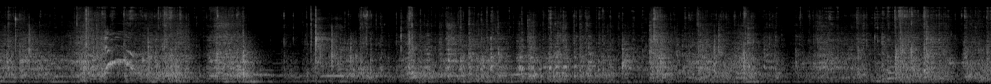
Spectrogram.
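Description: Rod hockey game in play: metal control rods sliding and twisting in the table, plastic players clacking against the puck and boards in a rapid, uneven clatter.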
